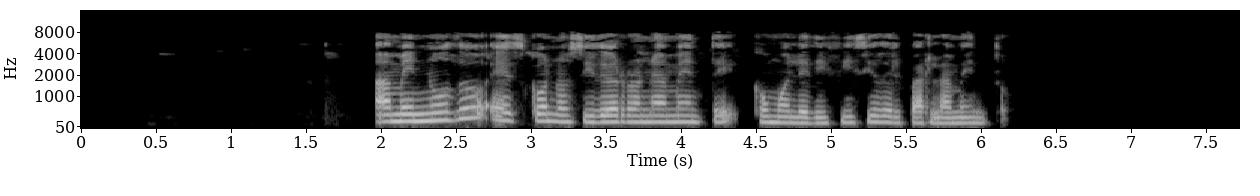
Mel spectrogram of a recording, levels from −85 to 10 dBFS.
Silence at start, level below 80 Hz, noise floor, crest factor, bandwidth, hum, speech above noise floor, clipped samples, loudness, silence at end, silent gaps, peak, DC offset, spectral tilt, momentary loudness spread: 1.95 s; -60 dBFS; -79 dBFS; 18 dB; 8.2 kHz; none; 61 dB; under 0.1%; -18 LUFS; 1.55 s; 4.44-4.48 s; -2 dBFS; under 0.1%; -5 dB/octave; 9 LU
